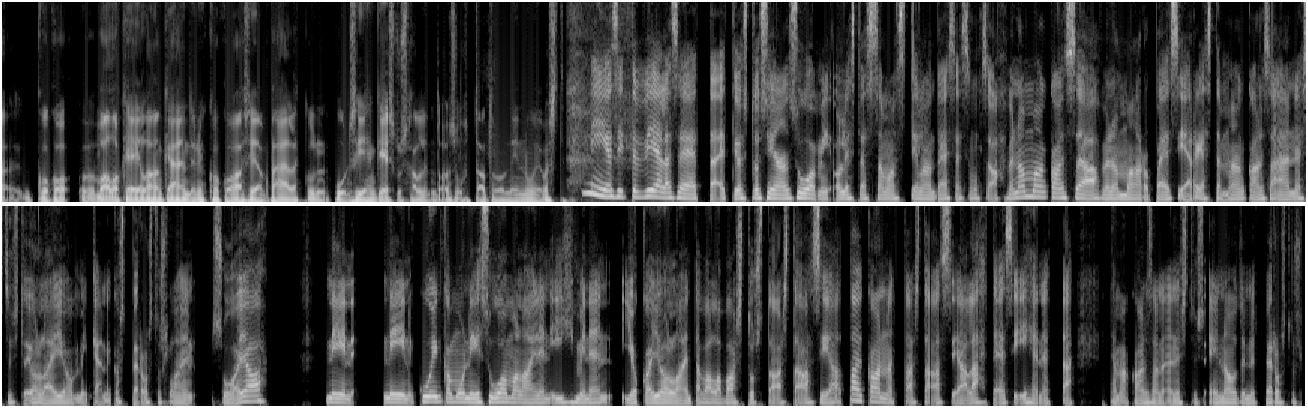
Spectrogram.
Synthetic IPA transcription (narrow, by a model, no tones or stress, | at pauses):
kokoʋɑlokeilɑoŋkæːnt̪ynykkokoɑsiɑmpæ̰ːlːekkunkunsiːheŋkeskushɑ̰lːḭnt̪o̰o̰nsṵht̪ɑ̰ut̪ununniːnnṵiʋɑst̪niːjjɑsit̪ːeʋʋielæseet̪ːæ̰ḛt̪jost̪osiɑːnsuomḭʔo̰list̪æssɑmɑsːɑ̥t̪ilɑnt̪eːsːḛːsːmut̪sḛʔɑhʋenɑmːɑːŋkɑnsːɑjɑɑhʋenɑmːɑːrupeːsjæ̰rjḛst̪æmæ̰ːŋkɑnsɑ̰æːnest̪yst̪æ̰jo̰lːɑḛjo̰ːmmḭŋkæ̰ːnːæ̰kø̰st̪̚pḛrṵst̪uslɑ̰insuojɑː | niːn | niːnkuiŋkɑmonisuomɑlɑineniçminenjokɑjolːɑ̰int̪ɑʋɑlːɑʋɑst̪ust̪ɑ̰ːsi̥t̪æ̰ɑsiɑ̰ːt̪ɑikɑnːɑt̪ːɑ̰ːsi̥t̪æ̰ɑsiɑ̰ːlæht̪ḛːsḭːhḛnḛt̪ːæt̪æmʔæ̰kɑnsɑnʔæ̰ːnest̪ysḛinɑut̪inyt̪̚peɾust̪us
